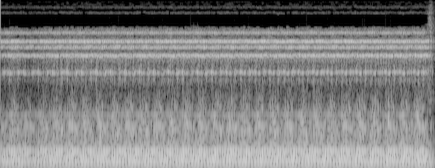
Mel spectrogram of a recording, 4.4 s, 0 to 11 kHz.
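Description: Clavia Nord C2D clonewheel organ, a Hammond B-3 clone, holding one sustained chord on both manuals, with a fast, even warble from its rotary-speaker (Leslie) simulation.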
